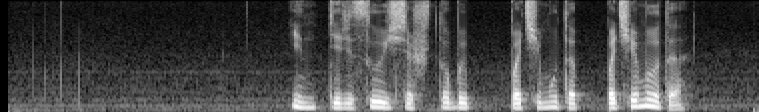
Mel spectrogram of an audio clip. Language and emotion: Russian, neutral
